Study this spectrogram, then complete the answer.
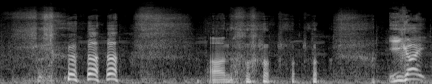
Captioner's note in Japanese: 笑い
